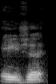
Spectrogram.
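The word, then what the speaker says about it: Aja: which is a classic, Asia, A-J-A. And I think that's how you say it.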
